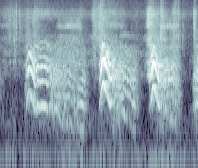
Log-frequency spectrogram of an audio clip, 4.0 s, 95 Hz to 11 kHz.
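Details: Sleeping Corgi puppies from Shera's litter, recorded August 18, 2018, making noises in their sleep: three short, rising-then-falling whimpering squeals about a second apart, over a low steady hum.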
